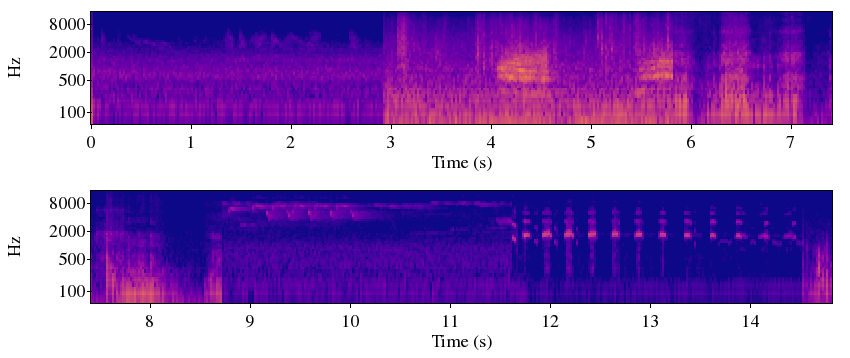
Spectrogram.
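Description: A camel's loud, rough grumbling call for a few seconds, then some high bird chirps. Near the end a horse whinnies in a fast, trembling run of about a dozen quick pulses.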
